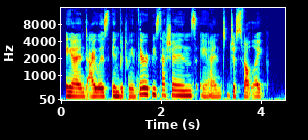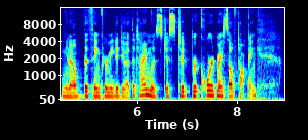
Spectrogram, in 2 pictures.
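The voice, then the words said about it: Low, subdued, unhappy voice. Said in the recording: “you will hear me in a really, really low place. You can hear it in my voice. My voice is going to sound very different ... I sound not so great and cheery”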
